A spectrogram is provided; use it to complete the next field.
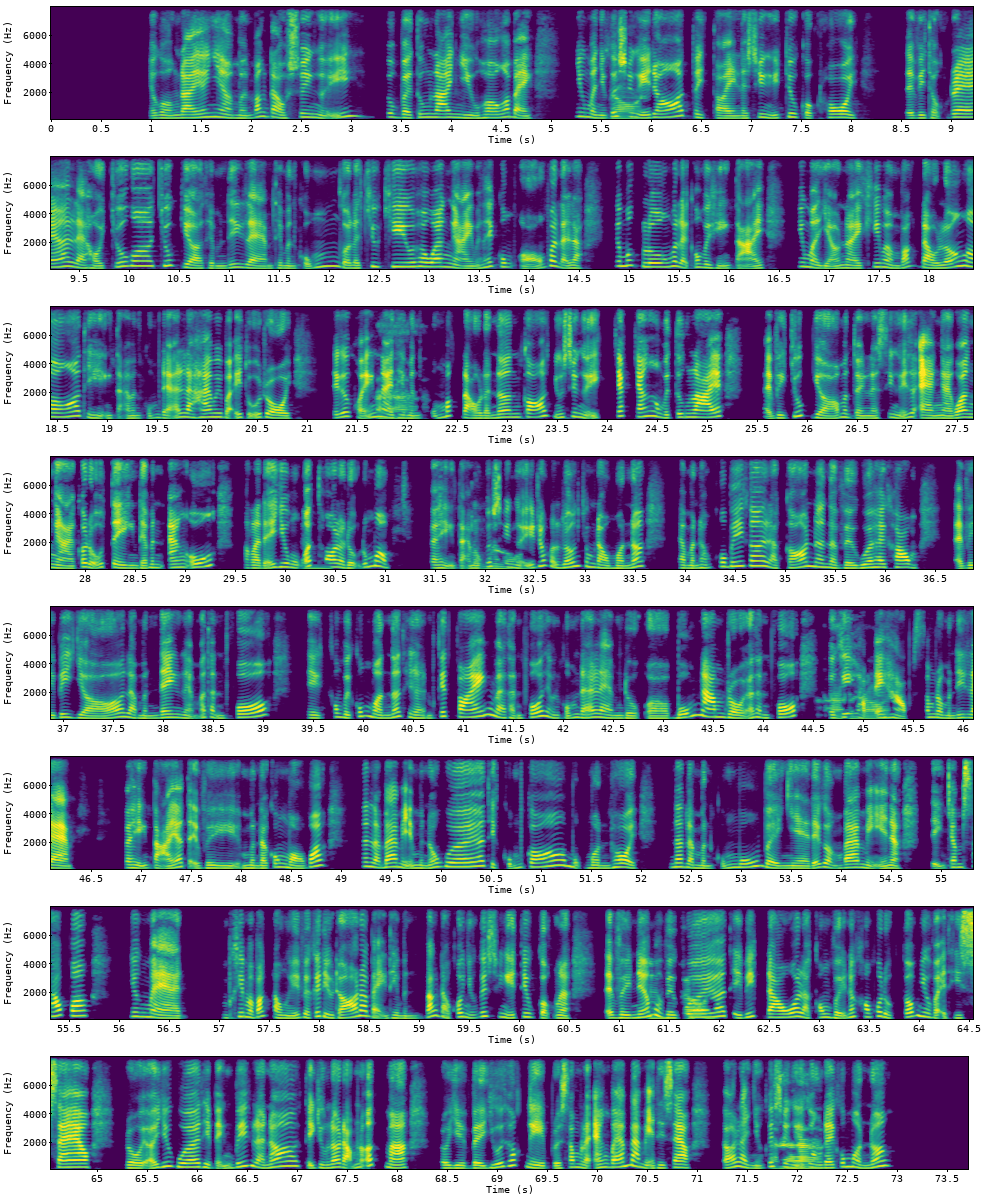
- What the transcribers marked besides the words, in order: other background noise; in English: "chill chill"; tapping
- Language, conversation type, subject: Vietnamese, advice, Làm sao để tôi bớt suy nghĩ tiêu cực về tương lai?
